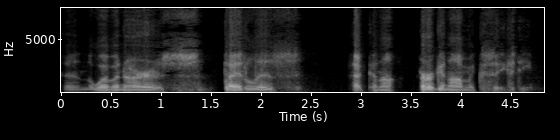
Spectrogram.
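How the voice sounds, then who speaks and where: Man, middle-aged, husky hoarse voice, lowish pitch, dry close sound, webinar talk with many uh pauses. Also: level tone, fairly bright tone, no echo, poor audio. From Canada. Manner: measured, frequent "uh" pauses. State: hoarse from a cold. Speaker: association general manager presenting a webinar. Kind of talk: webinar presentation.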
